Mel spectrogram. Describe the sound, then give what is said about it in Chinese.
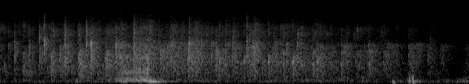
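An audience applauds steadily for several seconds, a dense, even patter of many hands clapping with no voices over it, holding at a moderate level throughout, welcoming a speaker invited up to share. “我们来掌声欢迎他。”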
